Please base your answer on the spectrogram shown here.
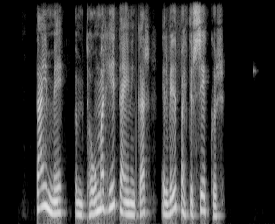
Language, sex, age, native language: Icelandic, female, 30-39, Icelandic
